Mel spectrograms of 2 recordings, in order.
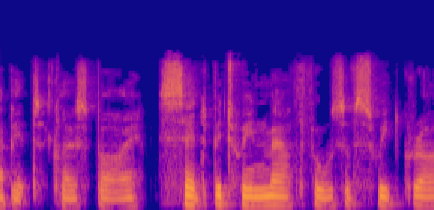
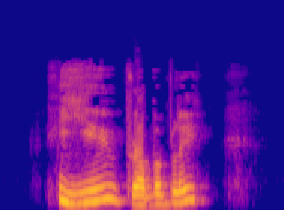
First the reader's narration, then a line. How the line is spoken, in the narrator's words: giggled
